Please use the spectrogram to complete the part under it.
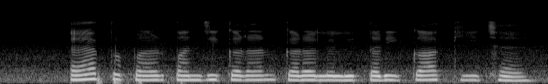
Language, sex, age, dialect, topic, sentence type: Maithili, female, 18-24, Angika, banking, question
